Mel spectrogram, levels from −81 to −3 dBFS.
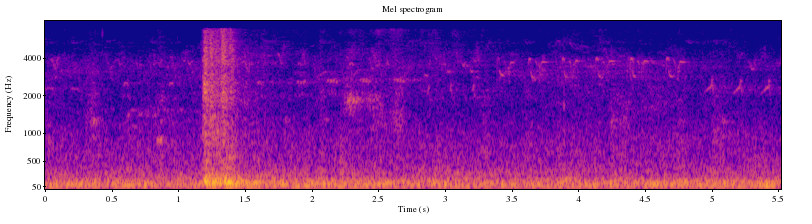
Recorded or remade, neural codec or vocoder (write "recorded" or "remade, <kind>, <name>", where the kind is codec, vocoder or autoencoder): recorded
